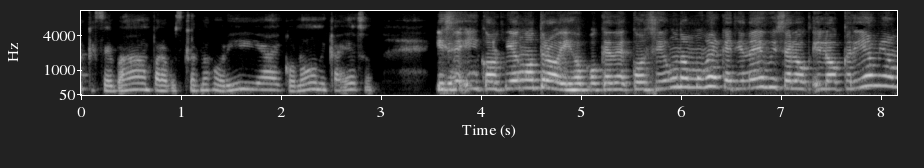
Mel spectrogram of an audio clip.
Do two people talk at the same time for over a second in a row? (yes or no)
no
